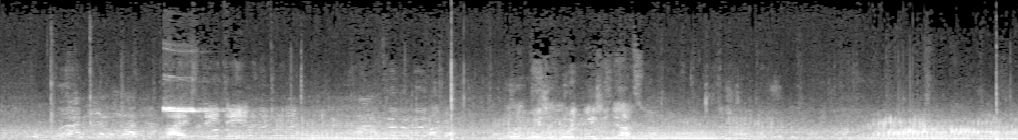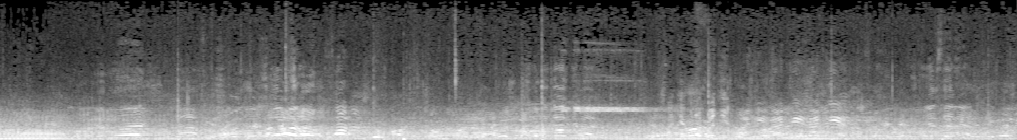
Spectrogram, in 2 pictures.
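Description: Indistinct shouts and calls from players on an outdoor football pitch, with a few sharp knocks scattered through.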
